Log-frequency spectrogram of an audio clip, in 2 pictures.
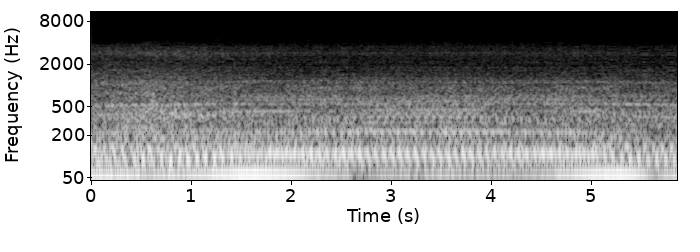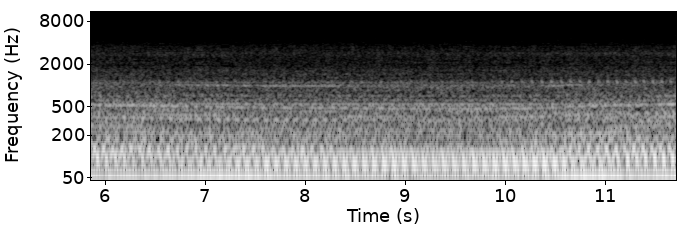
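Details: Subaru WRX at cold start idle: low rumble that slowly swells and sags every few seconds, rpm hunting up and down, a recent problem; throttle blipped to disturb it.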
